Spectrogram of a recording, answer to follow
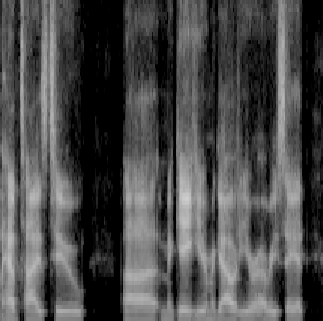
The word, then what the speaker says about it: McGaughey: Thomas McGaughey, the former special teams coordinator for the Giants. Yeah, McGahee. I've seen it pronounced both ways, but former special teams coordinator of the Giants.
